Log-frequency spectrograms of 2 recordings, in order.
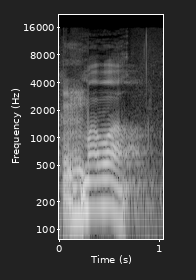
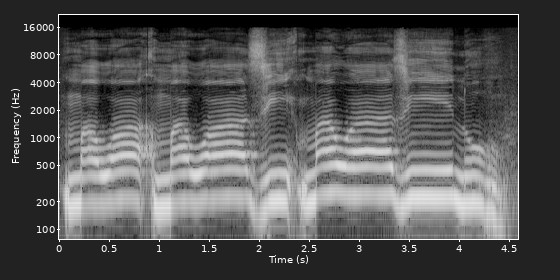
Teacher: واؤ میں جو ہے دونوں ہوٹوں کی گولائی زیادہ ہوتا ہے · Shown in: second take · موا آپ نے پڑھا، موا سمجھ رہے ہیں، اوپر کے دانتوں کا کنارہ نچلے ہوٹ کے تری والے حصے پہ لگ رہا ہے موا، تو یہ وی نہیں ہے، واؤ ہے.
